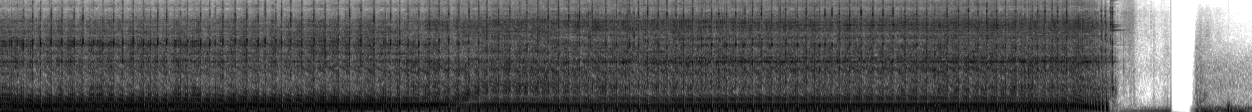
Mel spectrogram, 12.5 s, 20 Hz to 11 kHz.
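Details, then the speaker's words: Husqvarna 455 Rancher chainsaw, after carburetor and fuel line repair and chain sharpening (had sat for years, died on throttle), cutting a downed tree: strong steady high buzz through the whole cut without bogging or surging, drops off cleanly; healthy under load. "it makes sawdust. That's what we were after. The chain seemed good and sharp and didn't have any fuel issues, it didn't seem like, so I think it's good to go."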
